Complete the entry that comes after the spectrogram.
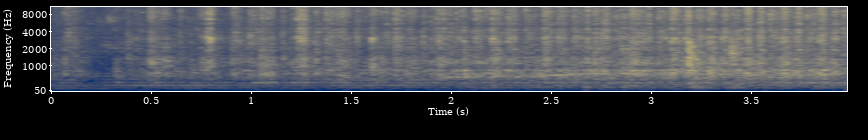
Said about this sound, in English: I'm going to do it with my sewing machine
